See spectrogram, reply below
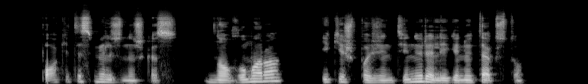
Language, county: Lithuanian, Kaunas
